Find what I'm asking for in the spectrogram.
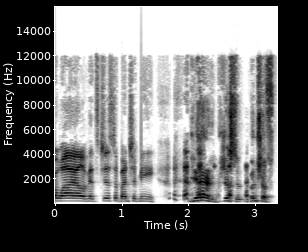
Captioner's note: laughs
